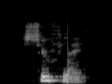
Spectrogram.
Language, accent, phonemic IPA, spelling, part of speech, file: English, Southern England, /ˈsuːfleɪ/, soufflé, noun / adjective / verb, LL-Q1860 (eng)-soufflé.wav
- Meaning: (noun) A baked dish made from beaten egg whites and various other ingredients, usually prepared and served in a small earthenware bowl (ramekin)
